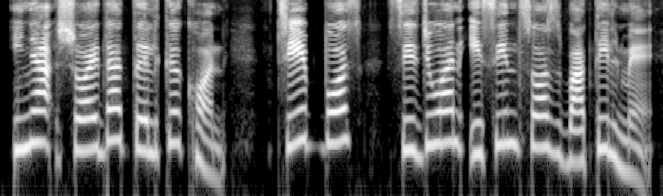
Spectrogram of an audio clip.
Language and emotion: Santali, neutral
